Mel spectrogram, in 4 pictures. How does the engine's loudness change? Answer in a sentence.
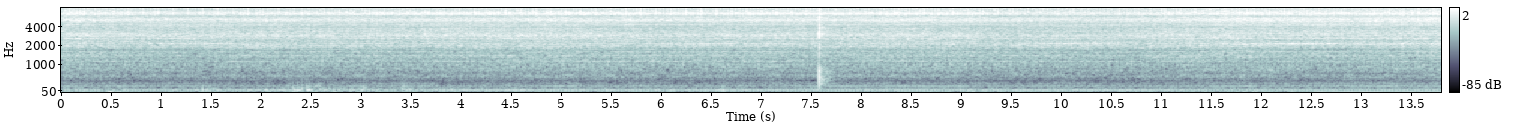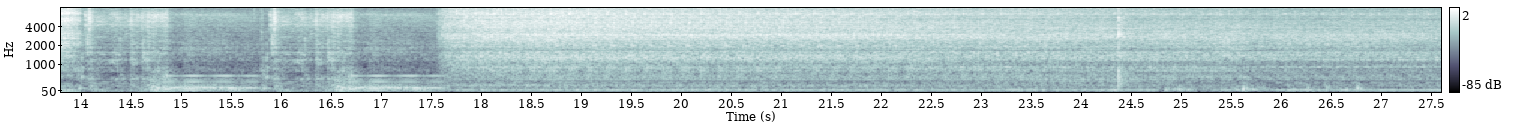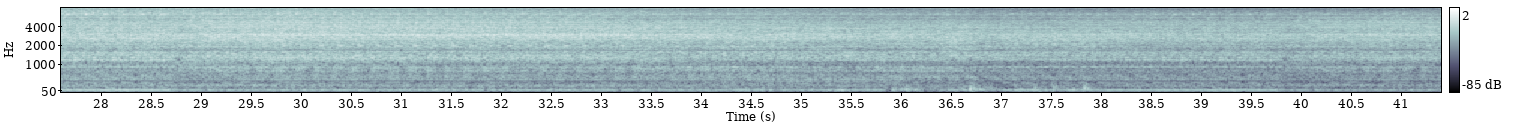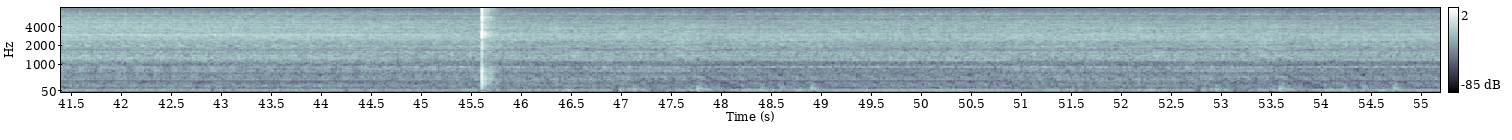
The loudness of the engine goes down.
